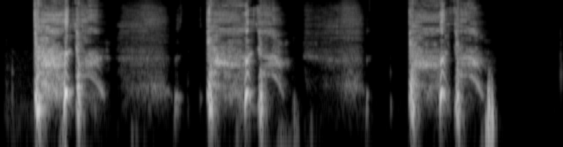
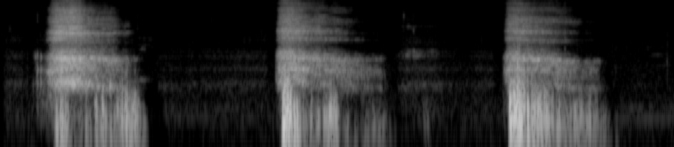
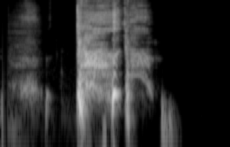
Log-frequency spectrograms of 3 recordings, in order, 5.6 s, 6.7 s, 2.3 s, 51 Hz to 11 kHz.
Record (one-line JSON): {"three_cough_length": "5.6 s", "three_cough_amplitude": 32768, "three_cough_signal_mean_std_ratio": 0.36, "exhalation_length": "6.7 s", "exhalation_amplitude": 25817, "exhalation_signal_mean_std_ratio": 0.36, "cough_length": "2.3 s", "cough_amplitude": 32768, "cough_signal_mean_std_ratio": 0.35, "survey_phase": "beta (2021-08-13 to 2022-03-07)", "age": "18-44", "gender": "Male", "wearing_mask": "No", "symptom_cough_any": true, "symptom_new_continuous_cough": true, "symptom_runny_or_blocked_nose": true, "symptom_fatigue": true, "symptom_headache": true, "symptom_other": true, "smoker_status": "Never smoked", "respiratory_condition_asthma": false, "respiratory_condition_other": false, "recruitment_source": "Test and Trace", "submission_delay": "2 days", "covid_test_result": "Positive", "covid_test_method": "LFT"}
